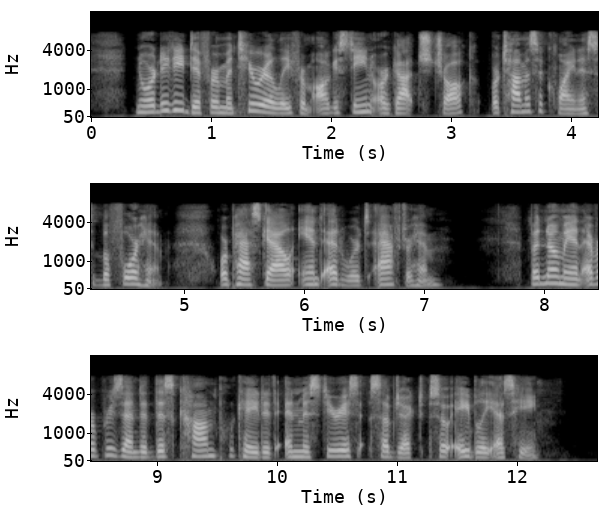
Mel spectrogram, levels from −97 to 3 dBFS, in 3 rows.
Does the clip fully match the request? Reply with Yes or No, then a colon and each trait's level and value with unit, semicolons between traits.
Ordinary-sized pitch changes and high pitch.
Yes: average, 3.5 semitones; high, 195 Hz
